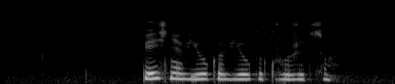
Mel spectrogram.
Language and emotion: Russian, neutral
